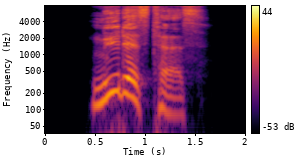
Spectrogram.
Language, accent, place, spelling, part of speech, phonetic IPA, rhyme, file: German, Germany, Berlin, müdestes, adjective, [ˈmyːdəstəs], -yːdəstəs, De-müdestes.ogg
- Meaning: strong/mixed nominative/accusative neuter singular superlative degree of müde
